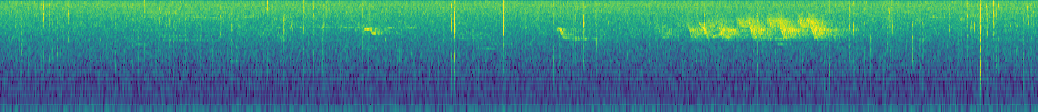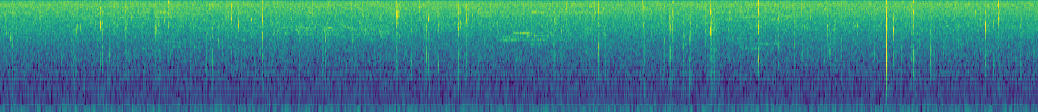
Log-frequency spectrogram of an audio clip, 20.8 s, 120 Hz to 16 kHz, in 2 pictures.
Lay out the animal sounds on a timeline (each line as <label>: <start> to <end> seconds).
Wood Thrush (Hylocichla mustelina): 1.4 to 2.2 seconds
Yellow-rumped Warbler (Setophaga coronata): 3.0 to 4.2 seconds
Blue-headed Vireo (Vireo solitarius): 3.5 to 7.4 seconds
Ovenbird (Seiurus aurocapilla): 6.5 to 8.5 seconds
Wood Thrush (Hylocichla mustelina): 15.4 to 15.9 seconds
Wood Thrush (Hylocichla mustelina): 17.6 to 18.4 seconds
